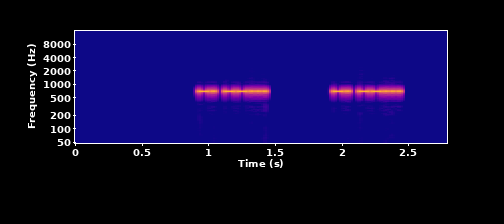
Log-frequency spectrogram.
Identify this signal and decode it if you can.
Morse code, heard as a keyed tone, about 52 wpm, 700 Hz. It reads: N7 N7
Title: USA Call Sign Prefixes - Repeated 2x - 50wpm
